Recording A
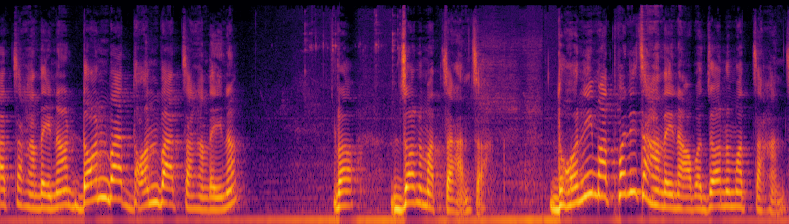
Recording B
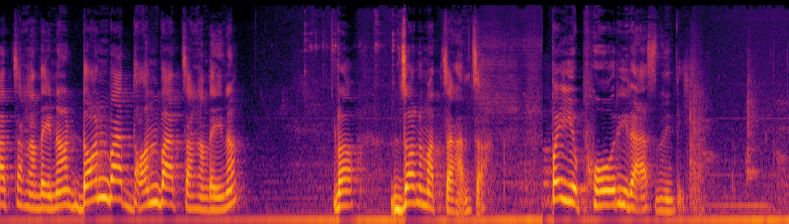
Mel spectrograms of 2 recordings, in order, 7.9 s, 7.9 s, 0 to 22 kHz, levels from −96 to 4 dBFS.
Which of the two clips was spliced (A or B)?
B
